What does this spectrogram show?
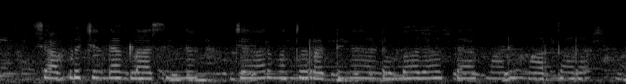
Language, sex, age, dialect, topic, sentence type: Kannada, female, 18-24, Northeastern, agriculture, statement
